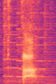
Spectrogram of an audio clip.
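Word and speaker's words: 来た: So, by the way, the I becomes barely heard at all because it's between a voice consonants.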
